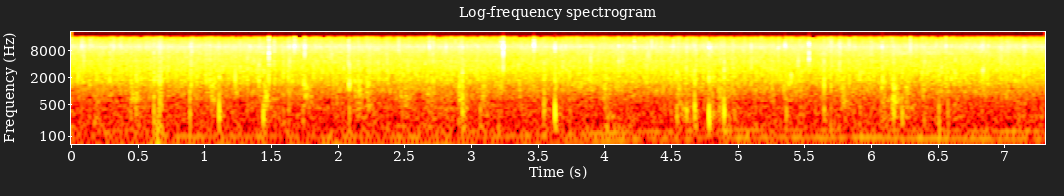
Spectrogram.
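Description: Steady rain falling, an even hiss scattered with small drop ticks, with a low steady hum beneath it.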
